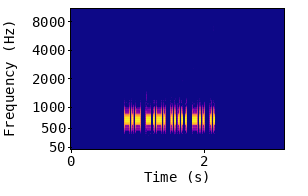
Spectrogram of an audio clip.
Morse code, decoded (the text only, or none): KC5DI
